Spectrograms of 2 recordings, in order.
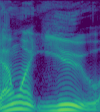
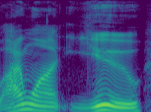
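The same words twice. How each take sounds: First: Said in the usual way. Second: "want" leaned on, drawn out slowly; slow emphatic repeat. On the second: Shown as a demonstration. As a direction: stretch out "want" and mean it.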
